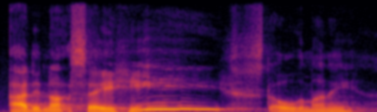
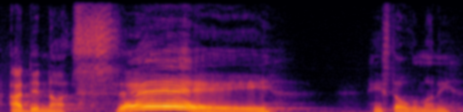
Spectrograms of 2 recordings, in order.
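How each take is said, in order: First: The stress is on the word he. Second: The stress is on the word say.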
